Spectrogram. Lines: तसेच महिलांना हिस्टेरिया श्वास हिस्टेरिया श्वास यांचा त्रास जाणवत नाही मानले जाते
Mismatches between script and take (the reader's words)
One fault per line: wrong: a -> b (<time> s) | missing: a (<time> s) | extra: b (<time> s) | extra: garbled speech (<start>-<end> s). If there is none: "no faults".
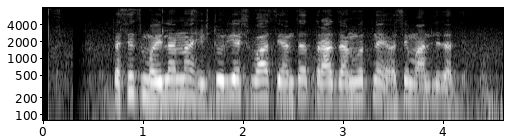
missing: हिस्टेरिया श्वास (2.4 s)
extra: असे (3.4 s)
